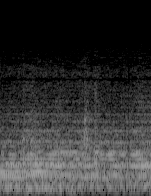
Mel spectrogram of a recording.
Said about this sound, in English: And you can hear the train, like, howling as well.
